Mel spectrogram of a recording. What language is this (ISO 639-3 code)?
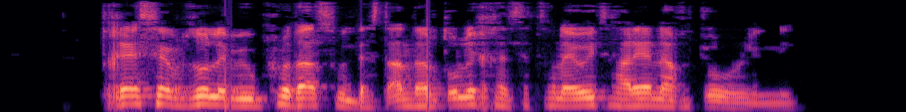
kat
